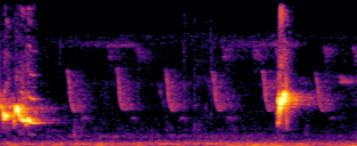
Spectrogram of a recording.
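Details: Red-whiskered bulbul giving a standard song: a bright, rich chirped burst at the start, quiet faint high notes in between, then a second sharp, loud whistled note near the end.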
